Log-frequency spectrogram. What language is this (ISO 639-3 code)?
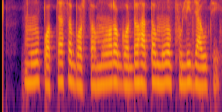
ori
